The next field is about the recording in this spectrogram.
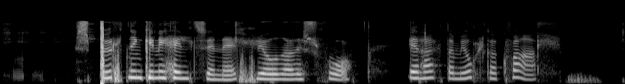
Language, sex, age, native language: Icelandic, female, 18-19, Icelandic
